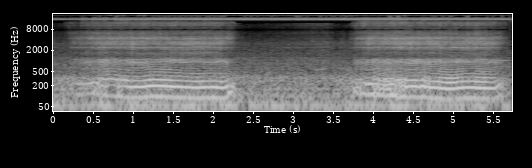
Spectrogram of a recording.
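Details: Loud, rumbling snores on each in-breath with quieter out-breaths between, heavy snoring in a sleeping person after a party.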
